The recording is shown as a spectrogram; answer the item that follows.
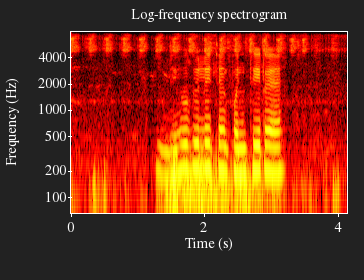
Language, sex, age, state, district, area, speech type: Santali, female, 45-60, West Bengal, Uttar Dinajpur, rural, spontaneous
